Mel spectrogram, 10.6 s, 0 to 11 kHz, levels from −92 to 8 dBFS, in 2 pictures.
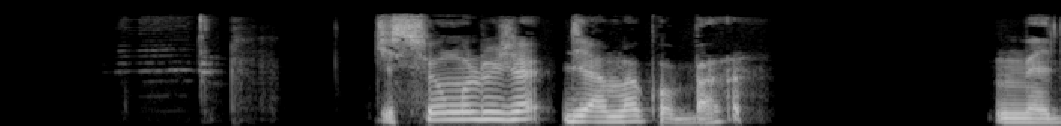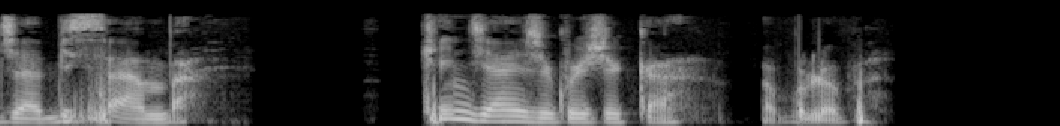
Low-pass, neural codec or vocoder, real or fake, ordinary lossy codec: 7.2 kHz; none; real; MP3, 96 kbps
